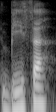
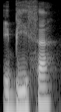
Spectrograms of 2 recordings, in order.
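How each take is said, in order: The two takes are said the same way.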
